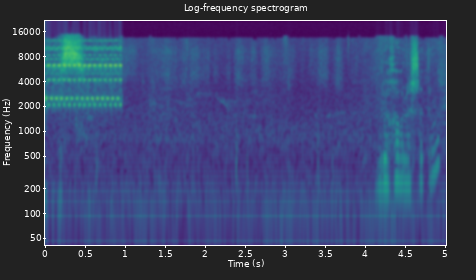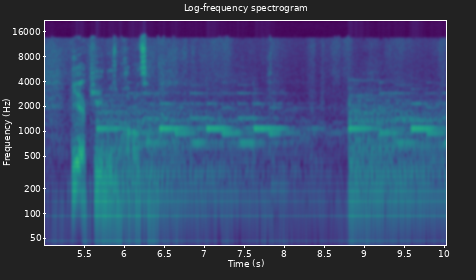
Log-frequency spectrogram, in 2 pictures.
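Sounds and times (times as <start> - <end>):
electronic telephone ringing: 0.0 - 1.0.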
